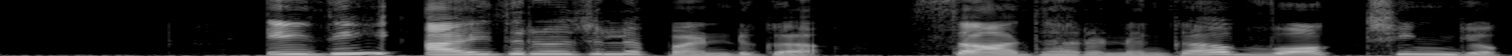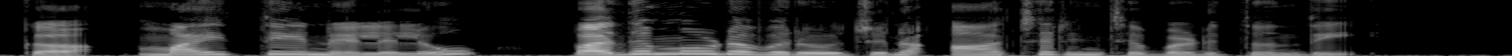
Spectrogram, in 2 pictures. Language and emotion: Telugu, neutral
